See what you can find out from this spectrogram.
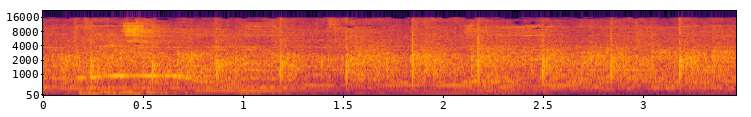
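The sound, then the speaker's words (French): An audience at Christian worship claps to acclaim the Lord, with steady rhythmic handclaps about twice a second over a sustained tonal background. “Est-ce qu'on peut acclamer le Seigneur Acclamez-moi le Seigneur.”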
